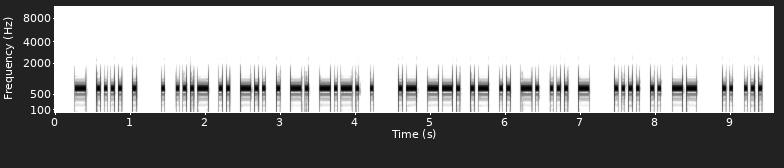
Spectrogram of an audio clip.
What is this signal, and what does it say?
Morse code, heard as a keyed tone, about 25 wpm, 700 Hz. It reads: THE EVIDENCE AGAINST HIM IS
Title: Sentences from Top 1300 Words 25wpm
